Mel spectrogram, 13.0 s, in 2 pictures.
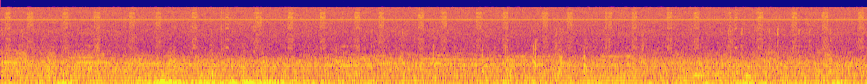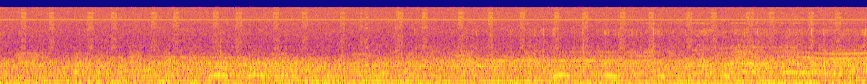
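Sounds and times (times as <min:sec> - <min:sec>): faint steady hum: 0:00.0 - 0:13.0
bird hooting: 0:03.8 - 0:07.1, 0:07.9 - 0:13.0.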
